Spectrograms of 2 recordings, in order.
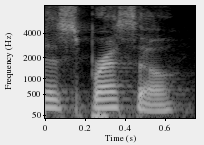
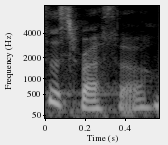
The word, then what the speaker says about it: espresso: You said it right. – I said it right? – You said espresso. – It is espresso. – No, I know. But have you ever heard people say it the wrong way? – No.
